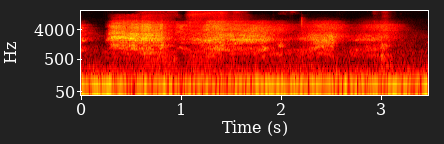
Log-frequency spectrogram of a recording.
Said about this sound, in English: And these birds are fucking angry pigeons or something, don't they? Jesus.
